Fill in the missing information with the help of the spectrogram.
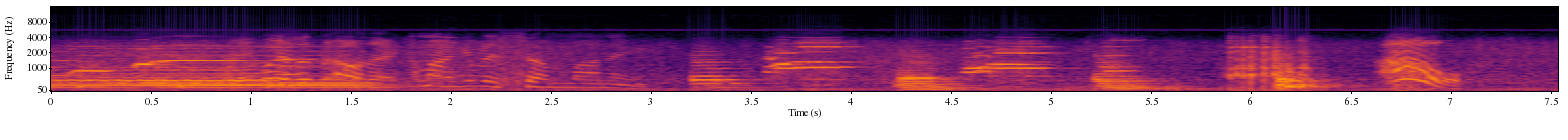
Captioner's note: chattering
